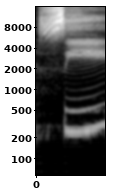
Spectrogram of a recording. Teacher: sebab ada Ya Sukun sebelumnya berharakat kasrah maka Sin dipanjangkan dua harakat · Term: mad thi'i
